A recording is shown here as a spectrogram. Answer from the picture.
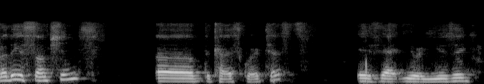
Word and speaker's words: chi-square: So in case you're wondering if you read the book already, it's not pronounced chi-square or chi-square, it's pronounced chi-square.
